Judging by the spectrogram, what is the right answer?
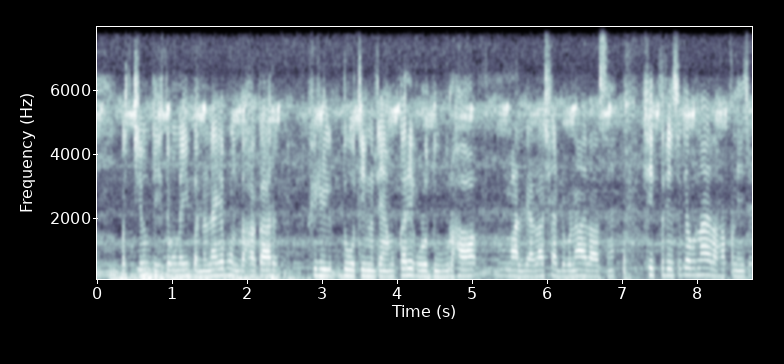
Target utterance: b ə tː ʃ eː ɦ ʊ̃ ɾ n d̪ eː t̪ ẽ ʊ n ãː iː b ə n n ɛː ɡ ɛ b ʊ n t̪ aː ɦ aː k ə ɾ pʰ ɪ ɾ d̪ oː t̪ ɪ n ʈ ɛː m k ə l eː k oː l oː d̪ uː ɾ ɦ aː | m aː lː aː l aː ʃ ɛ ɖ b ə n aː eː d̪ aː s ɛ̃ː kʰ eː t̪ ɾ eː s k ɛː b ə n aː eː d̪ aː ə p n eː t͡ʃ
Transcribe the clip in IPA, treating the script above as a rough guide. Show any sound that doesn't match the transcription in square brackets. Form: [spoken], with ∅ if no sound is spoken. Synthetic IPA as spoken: b ə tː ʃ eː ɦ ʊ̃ [∅] n d̪ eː t̪ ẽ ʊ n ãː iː b ə n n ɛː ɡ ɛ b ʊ n [d̪] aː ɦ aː k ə ɾ pʰ ɪ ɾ d̪ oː t̪ ɪ n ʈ ɛː m k ə [ɾ] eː k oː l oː d̪ uː ɾ ɦ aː | m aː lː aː l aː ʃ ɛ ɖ b ə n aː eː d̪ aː s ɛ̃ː kʰ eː t̪ ɾ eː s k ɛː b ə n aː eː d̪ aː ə p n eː t͡ʃ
